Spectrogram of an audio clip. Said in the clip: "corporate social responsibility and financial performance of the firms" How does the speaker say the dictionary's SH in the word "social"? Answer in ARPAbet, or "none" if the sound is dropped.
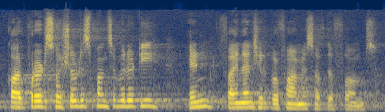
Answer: SH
